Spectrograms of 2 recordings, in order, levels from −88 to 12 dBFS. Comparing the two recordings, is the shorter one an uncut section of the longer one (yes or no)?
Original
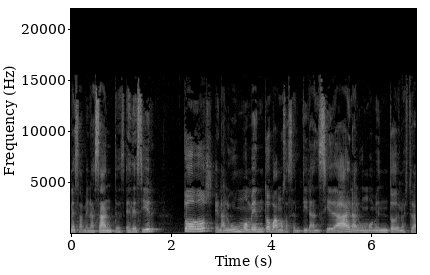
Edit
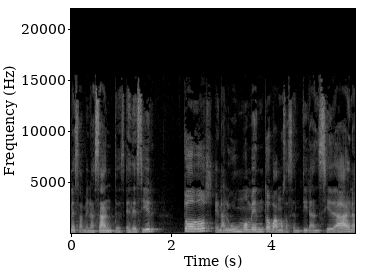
yes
